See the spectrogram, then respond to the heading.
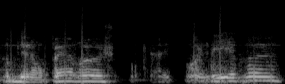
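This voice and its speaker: A man in a casual technical chat as an amateur radio operator, speaking haltingly and often searching for words. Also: mid-range voice, lively intonation, warm tone. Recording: dull, lo-fi radio contact audio.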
